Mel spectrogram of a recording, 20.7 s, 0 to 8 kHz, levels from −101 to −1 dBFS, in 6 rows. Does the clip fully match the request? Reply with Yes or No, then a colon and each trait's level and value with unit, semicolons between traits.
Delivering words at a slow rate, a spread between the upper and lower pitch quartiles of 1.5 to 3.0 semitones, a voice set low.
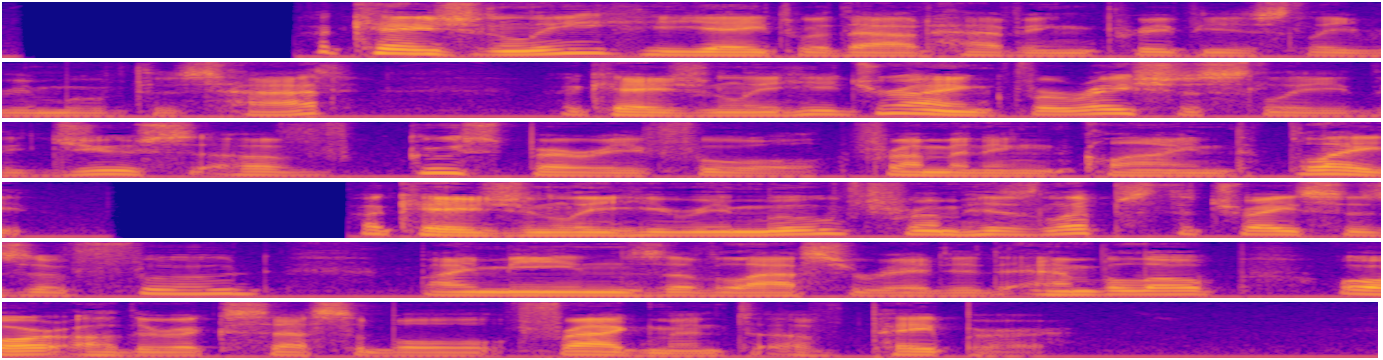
No: slow, 130 wpm; average, 4.8 semitones; low, 115 Hz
